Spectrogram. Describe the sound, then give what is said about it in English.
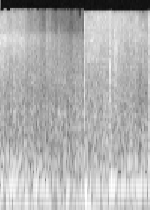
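A loud, steady roll of thunder fills the whole two seconds, a deep rumble with a few sharper cracks breaking through near the end. No voices. “And as the electricity travels along the channel, the high temperature causes air to expand explosively, producing a shockwave that we hear as thunder.”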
